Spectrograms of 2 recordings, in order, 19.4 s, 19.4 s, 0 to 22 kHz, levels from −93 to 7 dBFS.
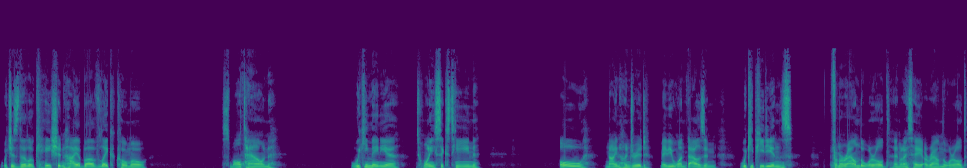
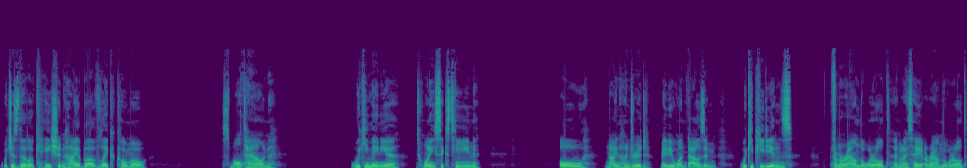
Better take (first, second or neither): neither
